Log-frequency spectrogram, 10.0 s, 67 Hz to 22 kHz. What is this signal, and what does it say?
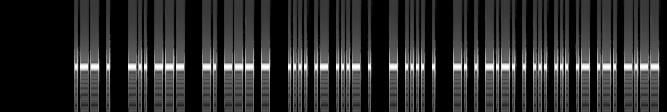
Morse code, heard as a keyed tone, about 30 wpm, 700 Hz. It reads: WE DO NOT HAVE THE NECESSARY
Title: Sentences from Top 1200 Words 30wpm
